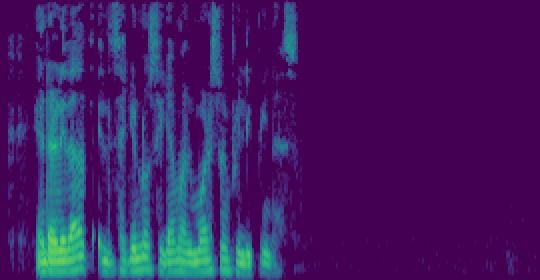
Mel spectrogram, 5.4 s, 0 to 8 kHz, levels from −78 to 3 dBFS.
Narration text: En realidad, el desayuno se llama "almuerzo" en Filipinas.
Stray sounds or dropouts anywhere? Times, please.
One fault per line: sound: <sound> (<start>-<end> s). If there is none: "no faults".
no faults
